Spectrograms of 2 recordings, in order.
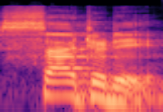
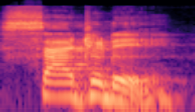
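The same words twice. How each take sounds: The two takes are said the same way.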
